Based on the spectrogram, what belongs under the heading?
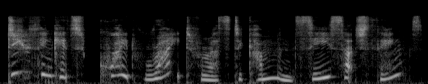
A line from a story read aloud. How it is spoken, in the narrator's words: I heard Miss Mattie whisper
